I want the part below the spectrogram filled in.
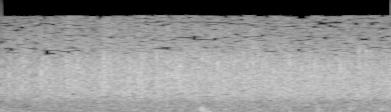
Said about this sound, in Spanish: Yo quiero, denle un buen aplauso al Señor.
